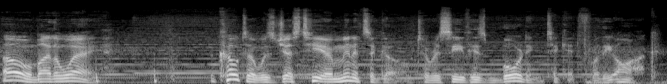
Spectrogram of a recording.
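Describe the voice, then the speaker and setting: An actor playing a calm, persuasive leader of a grand scheme in a video game, speaking in formal, measured, eloquent phrases. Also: male voice, medium pitch, music in the background, close to an everyday voice. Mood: smooth, confident. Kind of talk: dubbed video game cutscene acting.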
